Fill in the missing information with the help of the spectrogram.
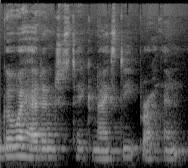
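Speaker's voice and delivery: soft, calm meditation guidance; guided meditation. Acted. Yoga teacher guiding the class into stillness, soft meditation voice. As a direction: ease them gently into the breath.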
